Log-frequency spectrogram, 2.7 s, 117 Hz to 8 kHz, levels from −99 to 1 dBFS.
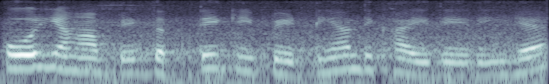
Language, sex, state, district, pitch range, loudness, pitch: Hindi, female, Punjab, Pathankot, 190-250 Hz, -19 LUFS, 220 Hz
